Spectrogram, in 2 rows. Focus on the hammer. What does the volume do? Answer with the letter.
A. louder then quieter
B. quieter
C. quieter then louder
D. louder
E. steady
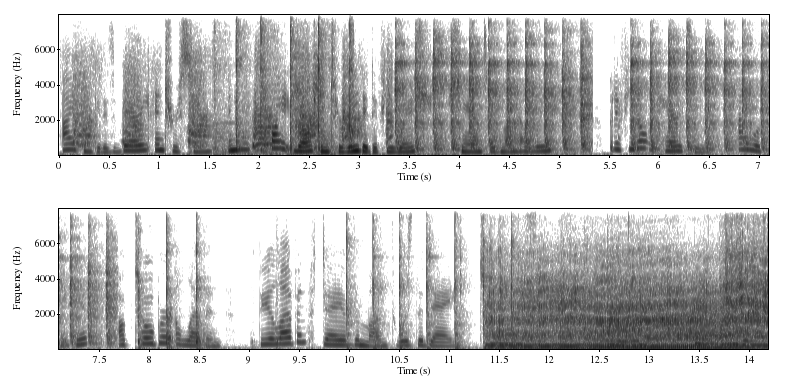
B.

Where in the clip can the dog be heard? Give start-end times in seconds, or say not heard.
0.0-3.4.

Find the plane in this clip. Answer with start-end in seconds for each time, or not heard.
11.3-14.1.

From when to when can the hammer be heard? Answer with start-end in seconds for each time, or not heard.
1.5-12.8.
